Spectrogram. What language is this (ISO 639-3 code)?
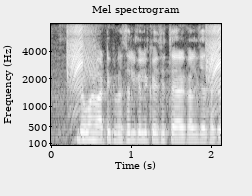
bho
